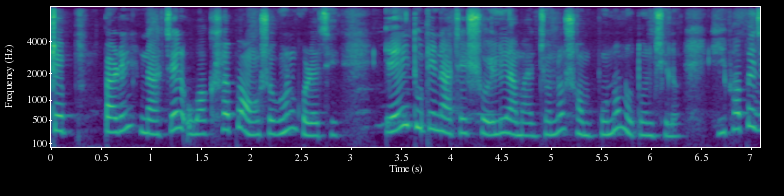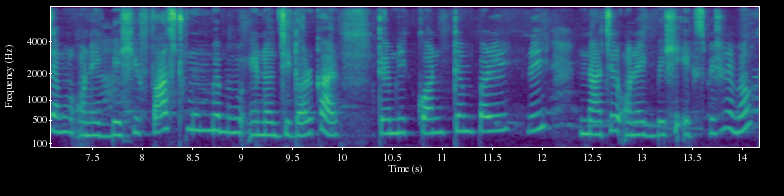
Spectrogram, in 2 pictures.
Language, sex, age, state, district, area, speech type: Bengali, female, 18-30, West Bengal, Cooch Behar, urban, spontaneous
